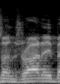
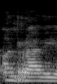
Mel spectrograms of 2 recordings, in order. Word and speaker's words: Andrade: You should probably roll your R's for Andrade as well.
